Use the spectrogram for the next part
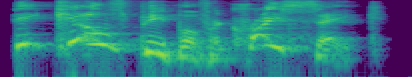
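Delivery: very high furious outburst; outraged shout. Acted. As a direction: explode in outrage. Fist shaking tirade.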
